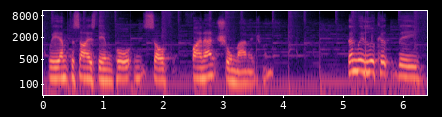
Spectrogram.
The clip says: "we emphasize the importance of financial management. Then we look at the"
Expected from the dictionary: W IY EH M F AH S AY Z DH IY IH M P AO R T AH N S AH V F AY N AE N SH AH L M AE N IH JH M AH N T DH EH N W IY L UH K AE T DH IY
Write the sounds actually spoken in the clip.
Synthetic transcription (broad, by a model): W IY EH M F AH S AY Z DH IY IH M P AO R T N S AH V F AY N AE N SH AH L M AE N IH JH M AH N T DH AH N W IY L UH K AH T DH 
